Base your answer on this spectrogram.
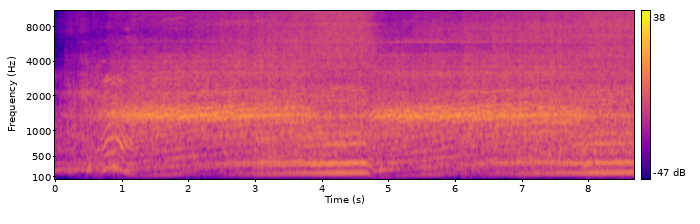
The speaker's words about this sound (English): And we're just going to carefully put this all in the blender, guys. Like, you know, so it's not messy. So we'll take this beautiful blender, and I'm just going to turn it on, and then we're going to liquefy it.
